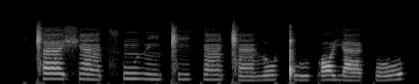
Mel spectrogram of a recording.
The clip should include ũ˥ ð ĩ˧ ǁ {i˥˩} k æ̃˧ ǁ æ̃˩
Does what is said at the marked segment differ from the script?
yes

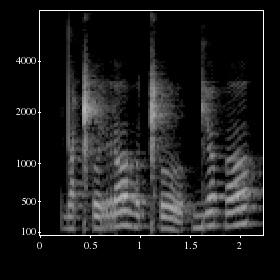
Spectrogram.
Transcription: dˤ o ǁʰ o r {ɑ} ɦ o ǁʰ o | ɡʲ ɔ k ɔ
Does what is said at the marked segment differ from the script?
yes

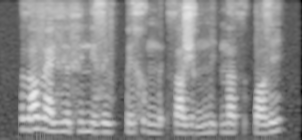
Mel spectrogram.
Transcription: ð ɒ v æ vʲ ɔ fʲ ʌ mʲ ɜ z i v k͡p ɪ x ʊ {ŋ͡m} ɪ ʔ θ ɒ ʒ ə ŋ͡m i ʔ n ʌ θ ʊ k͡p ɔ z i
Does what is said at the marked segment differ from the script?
no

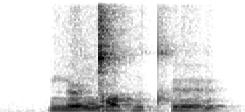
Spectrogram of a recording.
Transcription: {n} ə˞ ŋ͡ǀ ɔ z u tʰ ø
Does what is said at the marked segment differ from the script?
no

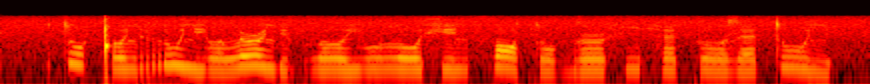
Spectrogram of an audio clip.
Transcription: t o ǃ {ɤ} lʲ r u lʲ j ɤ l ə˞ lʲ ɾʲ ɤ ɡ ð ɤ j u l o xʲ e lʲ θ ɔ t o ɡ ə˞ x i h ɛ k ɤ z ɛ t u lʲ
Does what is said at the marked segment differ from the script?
no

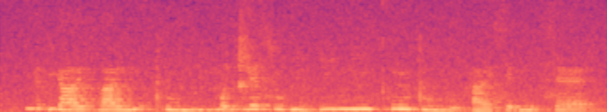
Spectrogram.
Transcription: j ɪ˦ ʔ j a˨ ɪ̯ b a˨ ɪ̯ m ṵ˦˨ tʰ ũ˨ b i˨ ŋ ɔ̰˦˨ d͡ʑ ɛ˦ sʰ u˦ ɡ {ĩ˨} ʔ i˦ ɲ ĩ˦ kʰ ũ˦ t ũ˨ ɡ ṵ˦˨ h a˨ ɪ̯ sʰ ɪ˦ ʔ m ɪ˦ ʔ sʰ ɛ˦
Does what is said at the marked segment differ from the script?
yes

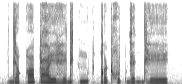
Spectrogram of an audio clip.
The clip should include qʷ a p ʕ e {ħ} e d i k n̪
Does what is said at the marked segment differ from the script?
yes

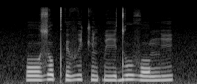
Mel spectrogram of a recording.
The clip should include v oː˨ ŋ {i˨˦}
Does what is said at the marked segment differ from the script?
no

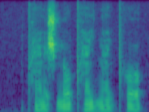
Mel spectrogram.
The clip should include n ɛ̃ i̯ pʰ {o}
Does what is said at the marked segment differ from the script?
no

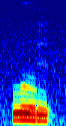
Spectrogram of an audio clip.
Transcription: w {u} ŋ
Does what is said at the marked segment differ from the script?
no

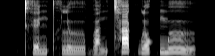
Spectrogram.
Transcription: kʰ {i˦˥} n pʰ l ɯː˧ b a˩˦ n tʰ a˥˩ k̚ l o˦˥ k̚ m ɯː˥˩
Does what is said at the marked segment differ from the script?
yes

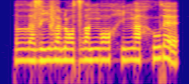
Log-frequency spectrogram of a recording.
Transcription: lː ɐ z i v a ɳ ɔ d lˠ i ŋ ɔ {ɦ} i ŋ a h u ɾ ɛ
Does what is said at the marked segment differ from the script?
yes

